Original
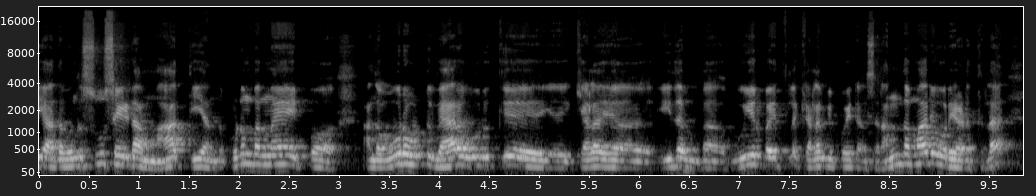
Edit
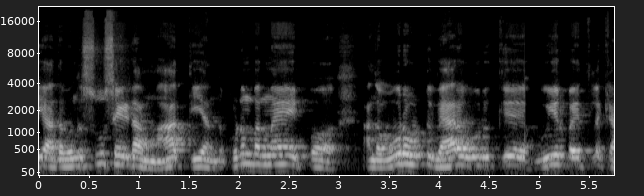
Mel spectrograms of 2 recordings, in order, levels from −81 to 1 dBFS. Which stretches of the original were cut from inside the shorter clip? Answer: 4.9 s to 6.8 s

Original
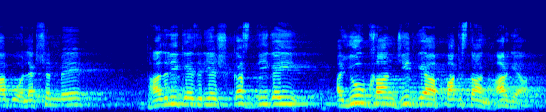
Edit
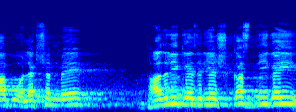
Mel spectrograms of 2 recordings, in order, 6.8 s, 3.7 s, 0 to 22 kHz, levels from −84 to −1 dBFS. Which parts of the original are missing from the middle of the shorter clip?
none

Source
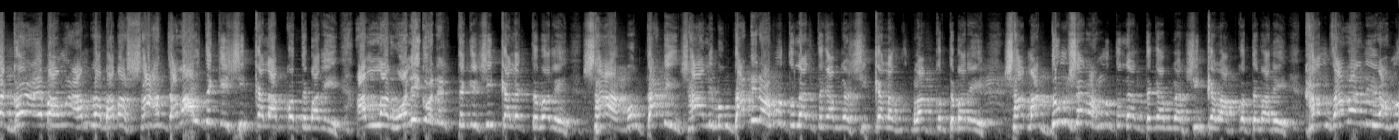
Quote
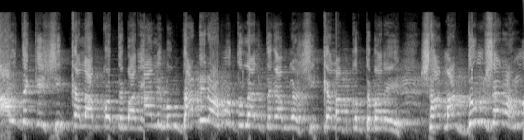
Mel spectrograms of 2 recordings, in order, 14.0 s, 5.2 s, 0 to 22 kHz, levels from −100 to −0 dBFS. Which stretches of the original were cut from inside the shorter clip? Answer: 3.3 s to 7.0 s, 8.9 s to 9.2 s

